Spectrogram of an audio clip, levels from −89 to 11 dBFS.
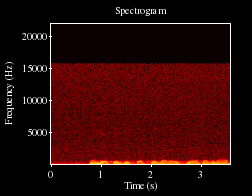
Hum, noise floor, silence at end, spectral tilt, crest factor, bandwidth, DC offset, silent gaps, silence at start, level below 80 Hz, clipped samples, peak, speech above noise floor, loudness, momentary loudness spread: none; -54 dBFS; 0 s; -9.5 dB/octave; 14 dB; 16 kHz; 0.2%; none; 0 s; -54 dBFS; under 0.1%; -18 dBFS; 23 dB; -32 LUFS; 5 LU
